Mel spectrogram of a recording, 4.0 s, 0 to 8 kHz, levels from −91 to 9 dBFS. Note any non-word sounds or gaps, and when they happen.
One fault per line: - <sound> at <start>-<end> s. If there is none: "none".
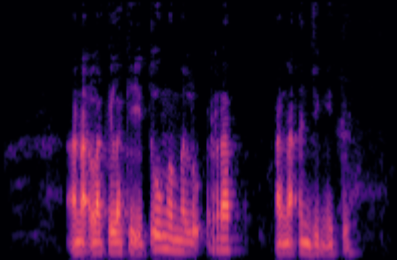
none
